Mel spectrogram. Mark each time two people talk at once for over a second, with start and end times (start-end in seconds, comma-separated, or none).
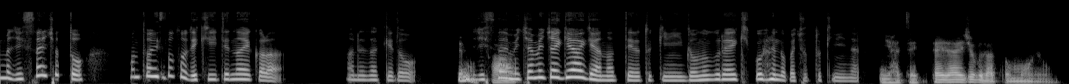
none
